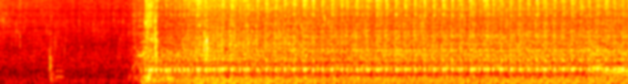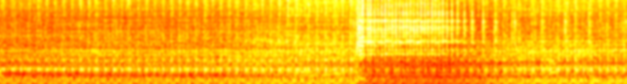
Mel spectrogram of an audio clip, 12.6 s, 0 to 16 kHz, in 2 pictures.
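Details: 1997 Johnson 15hp two-stroke pull-start outboard with front shift, freshly tuned up with carburetor serviced: pull-start catches at once, then a steady crisp two-stroke buzz with even firing and a light throttle blip; runs clean and healthy.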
